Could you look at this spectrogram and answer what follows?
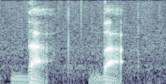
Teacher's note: জিব্বার আগা থেকে তার উপরে দুই দাঁতের গোড়ার সঙ্গে লাগাই দাল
